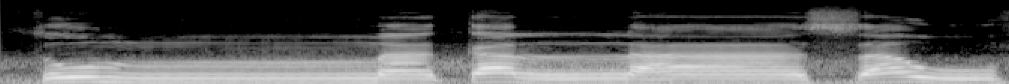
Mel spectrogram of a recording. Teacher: hunah keluar dari al-khaisyum atau Pangkal hidung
